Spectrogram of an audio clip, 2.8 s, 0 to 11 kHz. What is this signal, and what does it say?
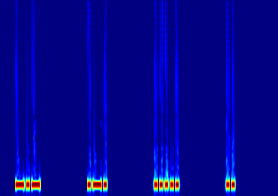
Morse code, heard as a keyed tone, about 46 wpm, spaced as for 16 wpm, 700 Hz. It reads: KR5I
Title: USA Call Signs - 4 Characters - 6x Character Spacing - 45wpm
